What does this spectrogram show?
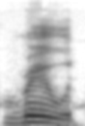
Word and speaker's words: route: Both pronunciations are okay, but I say route like root, lol.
